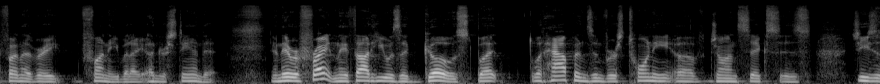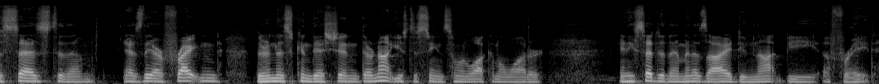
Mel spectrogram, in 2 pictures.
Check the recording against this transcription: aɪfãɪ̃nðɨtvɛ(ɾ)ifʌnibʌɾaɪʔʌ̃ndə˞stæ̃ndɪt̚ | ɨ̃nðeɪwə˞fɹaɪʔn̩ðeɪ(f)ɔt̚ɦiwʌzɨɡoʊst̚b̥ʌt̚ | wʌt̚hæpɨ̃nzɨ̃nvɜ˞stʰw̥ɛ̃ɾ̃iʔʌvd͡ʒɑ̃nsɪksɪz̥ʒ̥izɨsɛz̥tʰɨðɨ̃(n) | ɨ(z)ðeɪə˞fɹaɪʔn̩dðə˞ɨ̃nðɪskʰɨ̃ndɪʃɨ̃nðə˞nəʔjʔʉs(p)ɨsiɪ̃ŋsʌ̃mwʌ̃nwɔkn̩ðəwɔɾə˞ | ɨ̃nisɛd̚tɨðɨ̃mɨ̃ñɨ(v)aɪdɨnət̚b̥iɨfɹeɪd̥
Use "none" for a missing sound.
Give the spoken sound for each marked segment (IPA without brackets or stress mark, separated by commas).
ɹ, θ, m, z, t, z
